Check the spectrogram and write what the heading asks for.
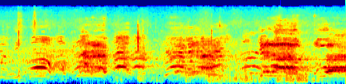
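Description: Players' voices calling out across a soccer pitch during play: a string of short, distant shouts, some overlapping.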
